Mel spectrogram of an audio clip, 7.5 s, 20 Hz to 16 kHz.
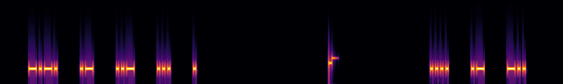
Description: Morse code, heard as a keyed tone, about 36 wpm, spaced as for 20 wpm, 690 Hz. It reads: CAUSE HAD
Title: 3x Character Spacing - Top 200 Words - 35wpm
